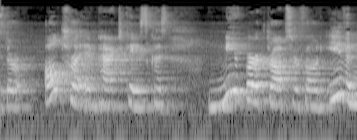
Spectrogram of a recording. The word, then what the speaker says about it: Niamh: It's pronounced Neve, N-E-V-E, but it's spelled N-I-A-M-H.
